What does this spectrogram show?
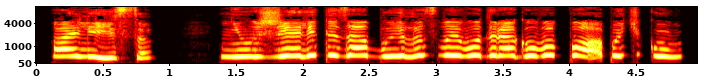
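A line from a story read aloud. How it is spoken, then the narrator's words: Whiny tearful voice. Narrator (Russian): сказал толстяк плаксивым голосом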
